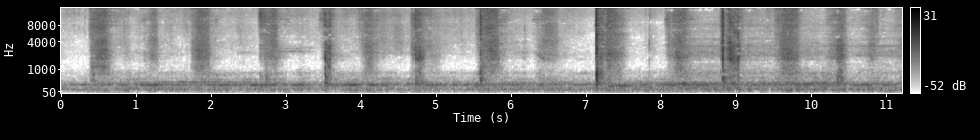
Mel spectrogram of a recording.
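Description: A spoon stirring a dry mix of salt, chili powder and roasted asafoetida in a bowl: repeated scraping strokes with a few sharp clicks of the spoon against the bowl, over a steady low hum.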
